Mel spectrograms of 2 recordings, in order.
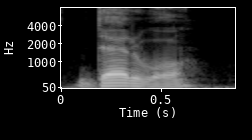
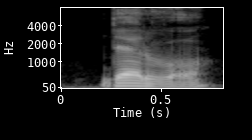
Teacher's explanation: that w sound becomes a labiodental approximant. So older derwo becomes dervo.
